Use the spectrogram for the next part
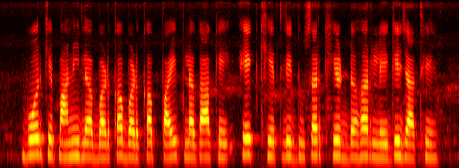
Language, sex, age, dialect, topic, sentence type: Chhattisgarhi, female, 18-24, Western/Budati/Khatahi, agriculture, statement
